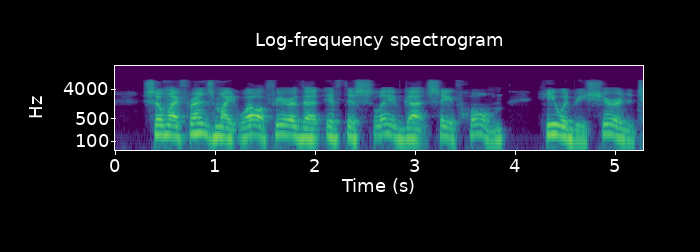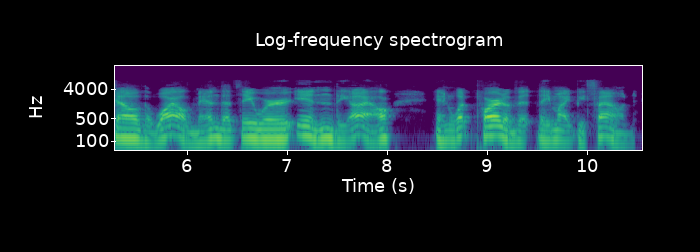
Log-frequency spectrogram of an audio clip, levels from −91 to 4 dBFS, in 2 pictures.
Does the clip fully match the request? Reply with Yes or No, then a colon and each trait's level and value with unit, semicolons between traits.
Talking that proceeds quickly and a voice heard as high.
No: fast, 215 wpm; low, 125 Hz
